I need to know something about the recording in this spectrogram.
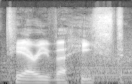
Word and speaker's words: Thierry Verheest: Yes, I've been told how to say it properly. Yes, I know. I felt like a child being told off, but it's Thierry Verheest.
